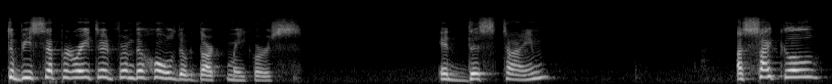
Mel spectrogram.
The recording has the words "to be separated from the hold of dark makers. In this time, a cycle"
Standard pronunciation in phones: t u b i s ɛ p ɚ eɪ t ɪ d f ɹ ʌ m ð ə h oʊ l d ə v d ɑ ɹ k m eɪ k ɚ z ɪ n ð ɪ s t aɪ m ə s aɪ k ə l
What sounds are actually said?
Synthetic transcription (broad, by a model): t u b i s ɛ p ɚ eɪ t ɪ d f ɹ ʌ m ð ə h oʊ l d ə v d ɑ ɹ k m eɪ k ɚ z ɪ n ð ɪ s t aɪ m ə s aɪ k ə l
